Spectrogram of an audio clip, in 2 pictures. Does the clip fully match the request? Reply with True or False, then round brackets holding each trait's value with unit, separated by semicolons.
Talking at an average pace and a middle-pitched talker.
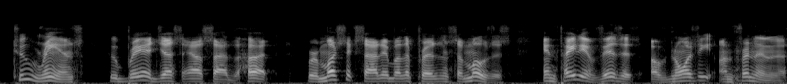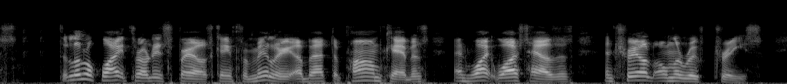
True (160 wpm; 145 Hz)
